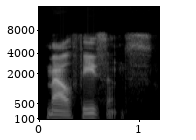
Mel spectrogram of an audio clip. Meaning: 1. Wrongdoing 2. Misconduct or wrongdoing, especially by a public official and causing damage
- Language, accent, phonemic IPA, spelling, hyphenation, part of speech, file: English, US, /ˌmælˈfiːzəns/, malfeasance, mal‧fea‧sance, noun, En-us-malfeasance.ogg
